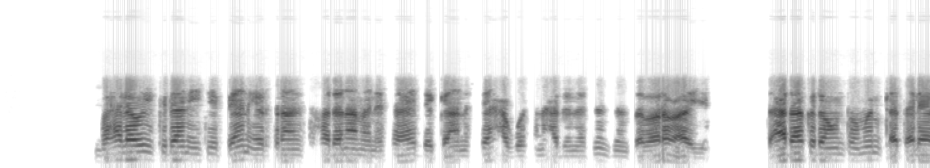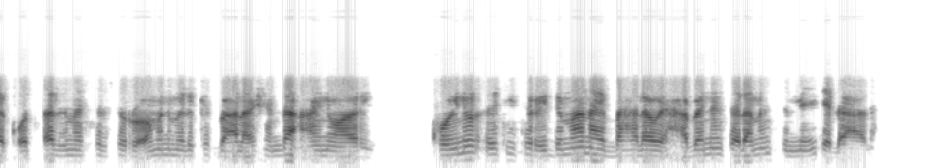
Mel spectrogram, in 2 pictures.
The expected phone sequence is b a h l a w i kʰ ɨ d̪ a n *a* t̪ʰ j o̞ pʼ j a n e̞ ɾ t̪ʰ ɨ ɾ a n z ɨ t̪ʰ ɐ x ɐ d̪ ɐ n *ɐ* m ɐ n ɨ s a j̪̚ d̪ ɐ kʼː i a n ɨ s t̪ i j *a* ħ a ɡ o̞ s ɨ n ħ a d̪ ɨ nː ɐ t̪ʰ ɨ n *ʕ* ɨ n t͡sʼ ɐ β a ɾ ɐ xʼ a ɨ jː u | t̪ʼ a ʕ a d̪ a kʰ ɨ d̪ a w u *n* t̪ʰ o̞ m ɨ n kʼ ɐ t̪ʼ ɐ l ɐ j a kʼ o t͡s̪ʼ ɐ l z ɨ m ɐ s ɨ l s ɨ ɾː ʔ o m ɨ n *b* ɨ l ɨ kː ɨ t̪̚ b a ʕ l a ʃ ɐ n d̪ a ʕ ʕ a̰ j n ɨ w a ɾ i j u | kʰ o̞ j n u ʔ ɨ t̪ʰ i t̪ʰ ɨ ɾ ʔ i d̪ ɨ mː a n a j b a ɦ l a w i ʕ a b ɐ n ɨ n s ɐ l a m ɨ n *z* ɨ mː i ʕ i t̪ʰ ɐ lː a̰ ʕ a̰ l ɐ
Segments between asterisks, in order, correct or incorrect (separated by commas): incorrect, incorrect, correct, incorrect, correct, incorrect, incorrect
